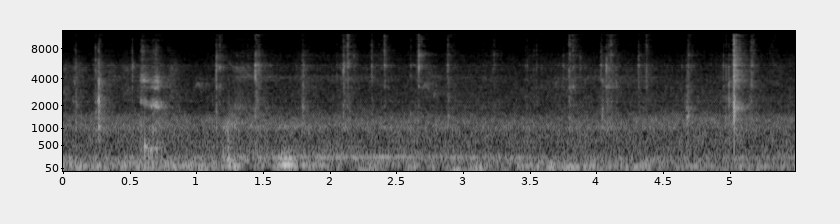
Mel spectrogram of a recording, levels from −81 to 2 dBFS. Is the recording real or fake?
fake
